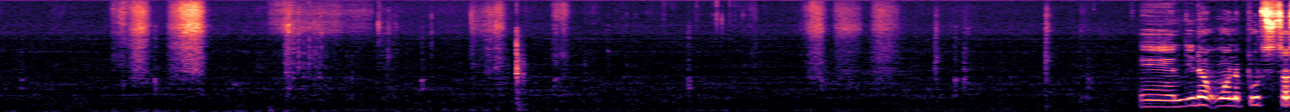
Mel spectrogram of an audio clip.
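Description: Hands handle a wire with soft rustles and taps on cardboard.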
